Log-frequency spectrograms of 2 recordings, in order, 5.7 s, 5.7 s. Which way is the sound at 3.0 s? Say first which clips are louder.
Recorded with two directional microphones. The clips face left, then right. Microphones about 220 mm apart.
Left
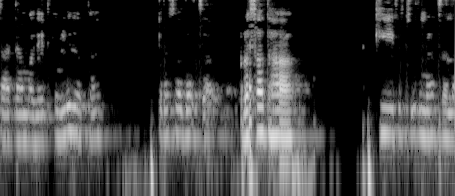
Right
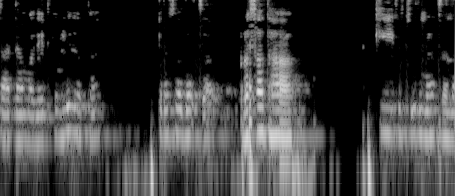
Left 3 dB; 60° left (ahead or behind).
